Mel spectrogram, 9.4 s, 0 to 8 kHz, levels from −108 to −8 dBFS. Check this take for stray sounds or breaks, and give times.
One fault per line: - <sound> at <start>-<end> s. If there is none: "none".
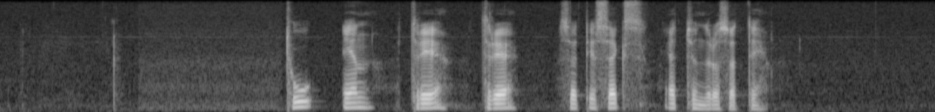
none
